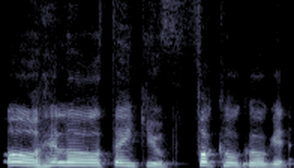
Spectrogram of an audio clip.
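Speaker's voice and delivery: high, cheery put-on greeting voice; Sheik greeting. Host imitates the Sheik greeting fans at conventions, cheery. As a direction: chirp the hello, drop the curse in. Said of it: "that was his greeting".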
